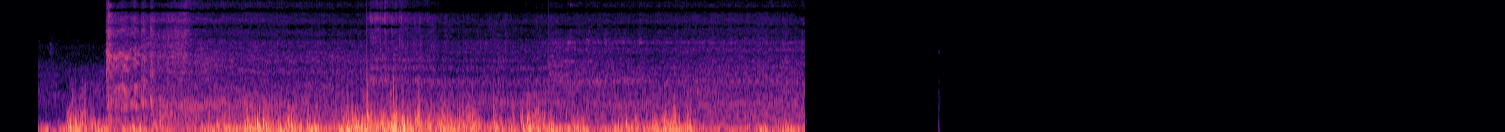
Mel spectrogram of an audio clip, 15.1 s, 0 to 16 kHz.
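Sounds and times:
truck engine running: 1.1s - 8.1s.

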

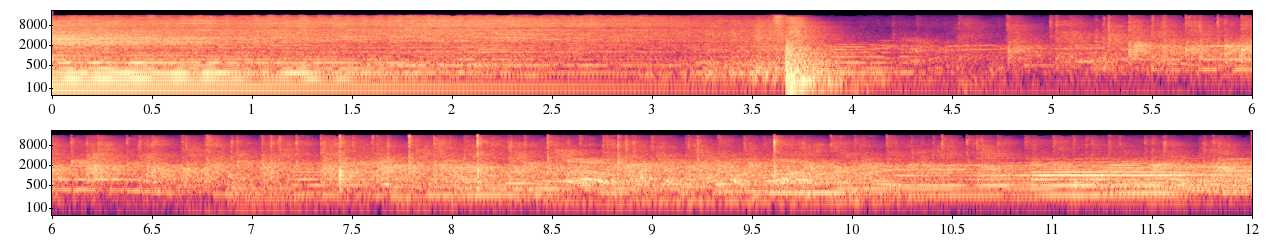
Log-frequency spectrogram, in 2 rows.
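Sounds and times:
slow country ballad on guitars: 0.0s - 3.6s.

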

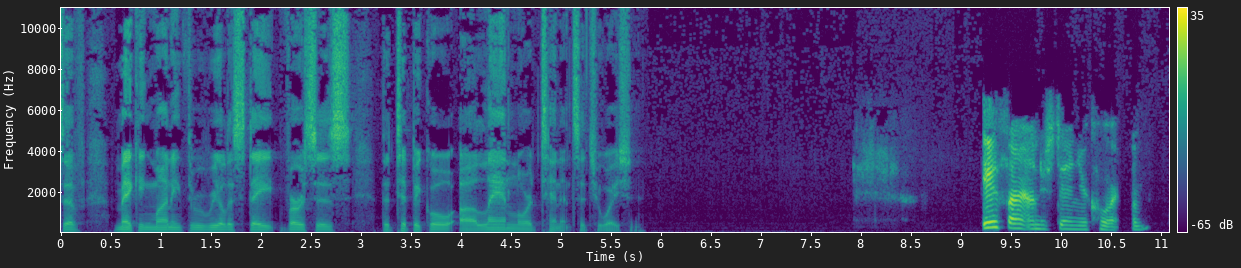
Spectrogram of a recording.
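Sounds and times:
person breathing: 0.2s - 0.6s, 2.9s - 3.2s, 7.9s - 8.7s.

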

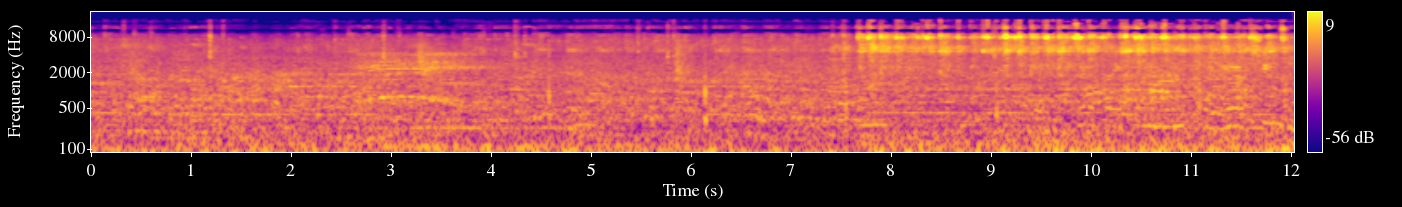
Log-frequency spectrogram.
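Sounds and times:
background chatter: 0.0s - 12.0s
music: 0.0s - 12.0s.

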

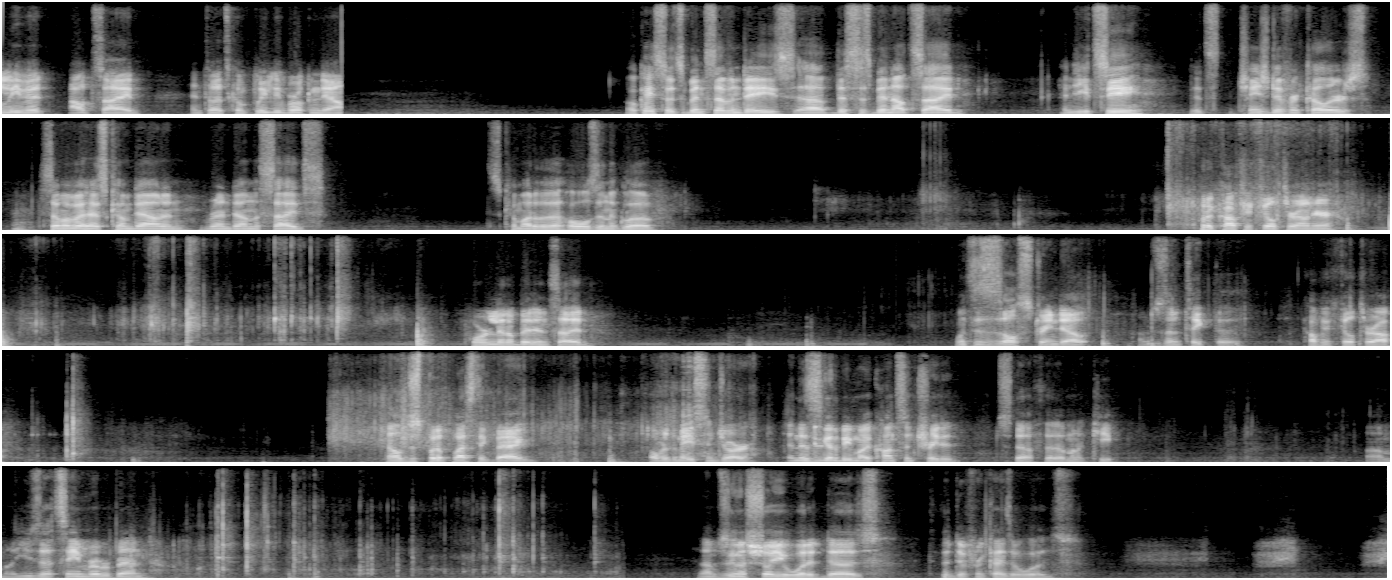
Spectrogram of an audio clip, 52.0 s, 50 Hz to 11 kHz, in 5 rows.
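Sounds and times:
steady low hum: 0.0s - 51.9s
plastic bag crinkling: 19.0s - 23.8s, 33.7s - 37.2s.

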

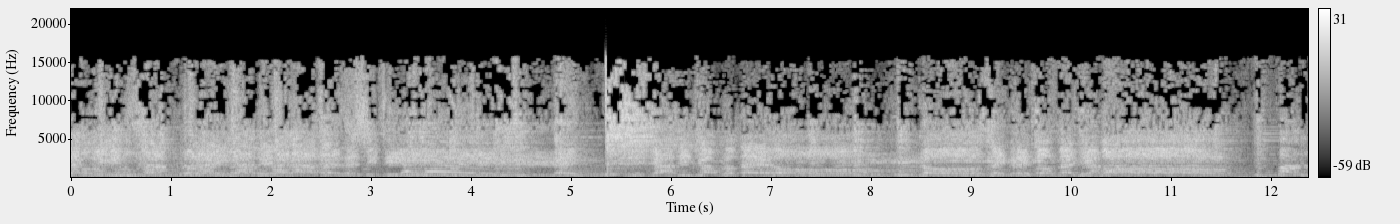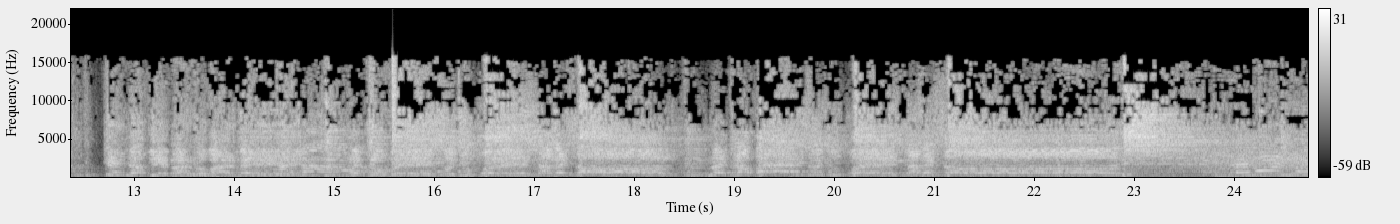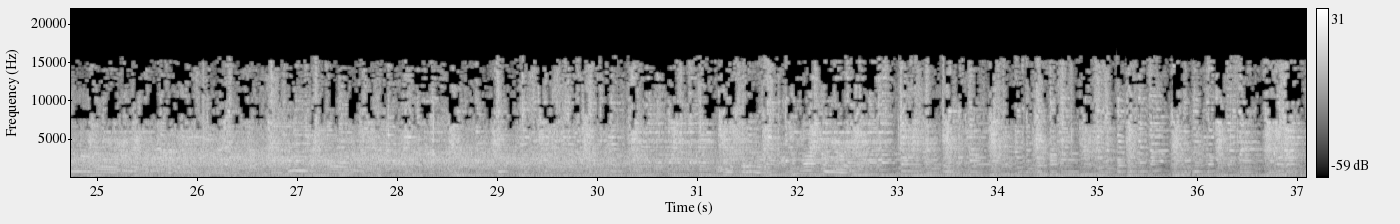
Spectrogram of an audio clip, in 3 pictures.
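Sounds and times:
choir singing held notes: 0.0s - 31.2s
crowd shouting: 0.0s - 32.7s
plucked string band playing: 0.0s - 37.0s.

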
